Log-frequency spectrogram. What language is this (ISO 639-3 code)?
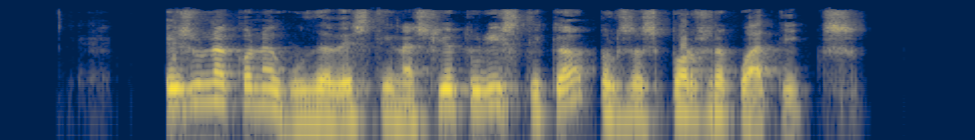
cat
